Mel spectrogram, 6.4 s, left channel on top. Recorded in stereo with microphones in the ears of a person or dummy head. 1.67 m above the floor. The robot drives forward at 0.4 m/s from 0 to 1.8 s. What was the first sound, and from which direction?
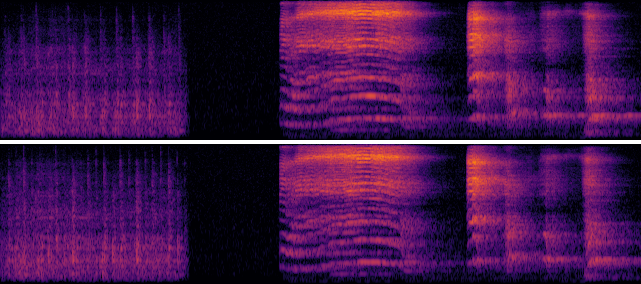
A baby crying, 40° right (ahead or behind).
